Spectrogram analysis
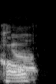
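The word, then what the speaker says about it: קוף: Also, so don't think of it with a Q, even though that's like Q comes from cough. Just say it like cough, like Cough? yeah. Say Okay. it like cough, but German.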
